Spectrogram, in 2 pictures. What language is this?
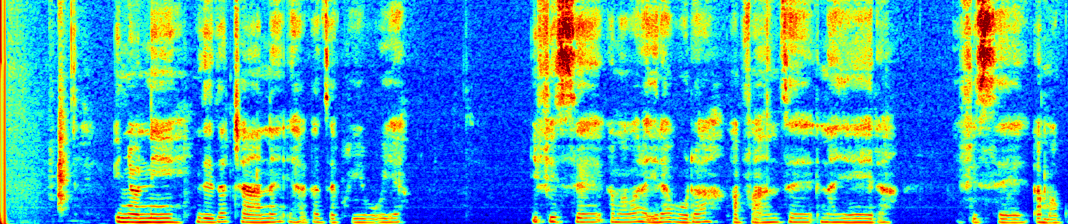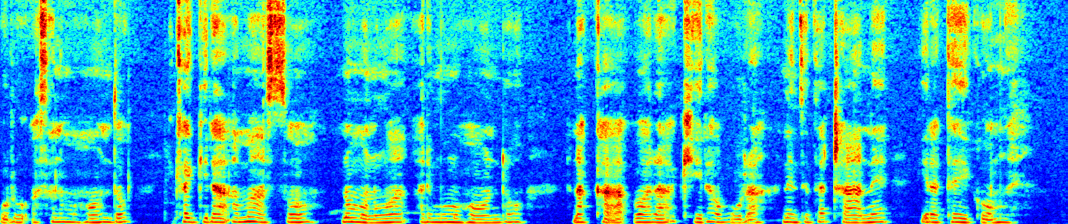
Rundi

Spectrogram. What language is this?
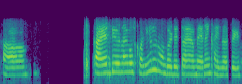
Sindhi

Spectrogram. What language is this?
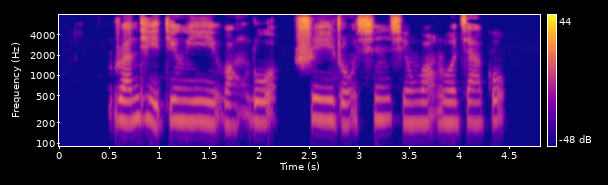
Chinese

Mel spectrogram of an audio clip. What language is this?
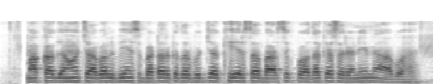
Magahi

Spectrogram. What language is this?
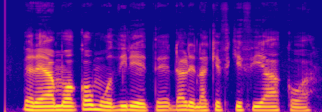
Kikuyu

